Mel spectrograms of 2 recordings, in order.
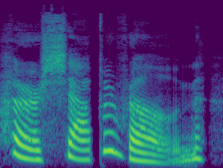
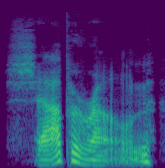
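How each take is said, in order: First: Teasing lilt, much higher and slow; playful mock-formal tease. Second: Skeptical echo. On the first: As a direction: tease her about her cousin. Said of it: "Lottie teased". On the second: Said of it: "Raymond repeated, brow raised". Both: A narrator's reading.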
